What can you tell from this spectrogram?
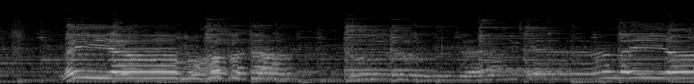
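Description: Music: an acoustic guitar strummed and plucked, with a voice singing long, held notes that comes in with a rising slide about half a second in.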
